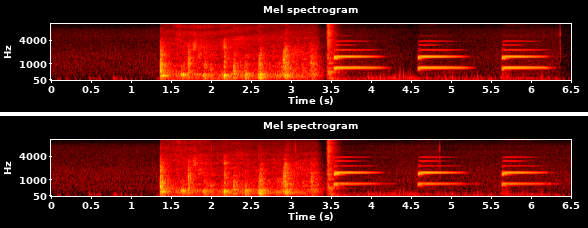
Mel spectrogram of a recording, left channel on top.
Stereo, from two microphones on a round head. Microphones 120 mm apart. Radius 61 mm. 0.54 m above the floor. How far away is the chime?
About 0.8 m.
